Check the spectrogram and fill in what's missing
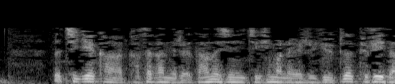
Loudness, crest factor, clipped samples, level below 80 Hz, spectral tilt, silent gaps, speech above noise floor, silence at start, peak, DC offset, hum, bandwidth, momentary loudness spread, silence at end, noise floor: -22 LUFS; 16 dB; under 0.1%; -42 dBFS; -10.5 dB/octave; none; 23 dB; 0 s; -4 dBFS; under 0.1%; none; 5.8 kHz; 7 LU; 0 s; -43 dBFS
